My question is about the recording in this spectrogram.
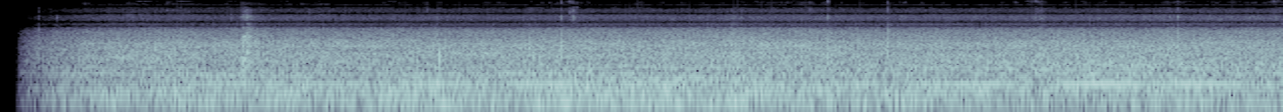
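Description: Nissan forklift's propane engine running steadily, a low hum under a noisy wash, fading in at the very start.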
